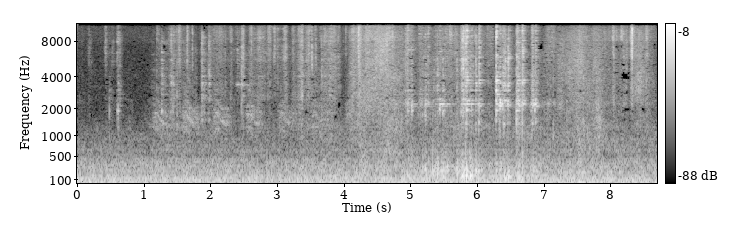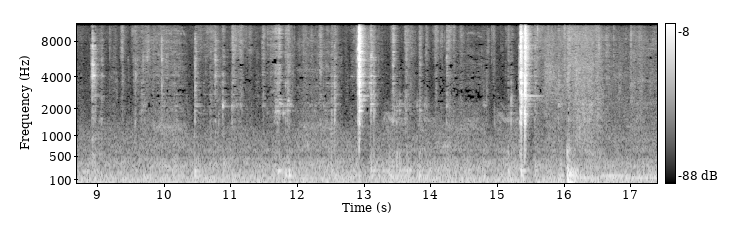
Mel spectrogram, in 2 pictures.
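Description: A steel exhaust flange adapter being handled and fitted against a catalytic converter's outlet flange: scattered light metal clinks and scrapes, with two sharp, loud clinks near the end.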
